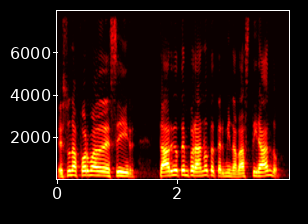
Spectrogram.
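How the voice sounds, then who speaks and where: A man preaching a sermon in a lively, conversational way, acting out family dialogues in a raised voice. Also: high-pitched, moderate pace. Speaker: pastor.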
